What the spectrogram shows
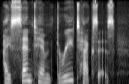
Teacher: In fast speech, native speakers will often drop the T and just say Texas.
